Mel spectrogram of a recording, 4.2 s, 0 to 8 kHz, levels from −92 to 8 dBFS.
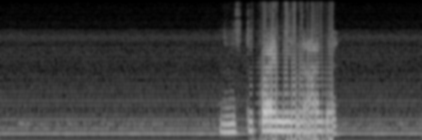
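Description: Between 2.50 and 3.33 s, audio likely arrived too seldom, so a 5 ms buffer repeated over most of that stretch, producing robotic sound from repeated short buffers: a rigid 200 Hz metallic buzz.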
